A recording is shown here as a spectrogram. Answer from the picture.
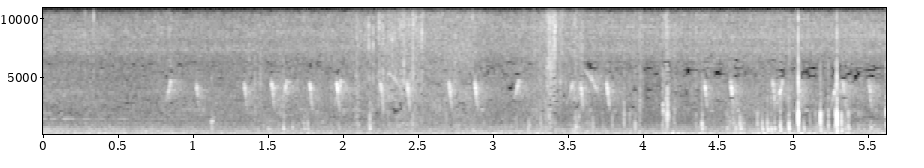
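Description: Small birds chirping in the forest: many short, quick chirps throughout over a low rumble, with a few sharper clicks about five seconds in.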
